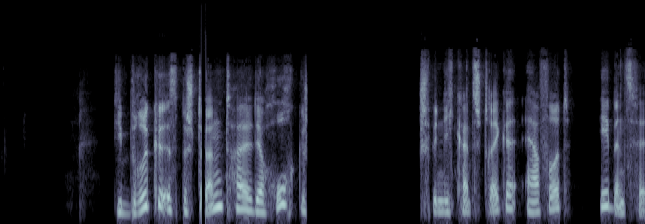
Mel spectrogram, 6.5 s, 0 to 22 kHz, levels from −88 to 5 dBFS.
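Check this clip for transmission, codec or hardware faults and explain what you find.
Three faults are present in this speech clip.

From 2.01 to 2.05 s there is a gap at a join of encoded pieces. Encoder delay and padding left 45 ms of silence with smeared edges.

From 3.05 to 4.21 s a playback stall silences the speech mid-flow for about 1.1 s. The player likely ran short of data.

From 4.21 s to the end, catch-up at higher speed resamples the backlog at 1.1 times normal. Speech sounds hurried and roughly one and a half semitones higher.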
